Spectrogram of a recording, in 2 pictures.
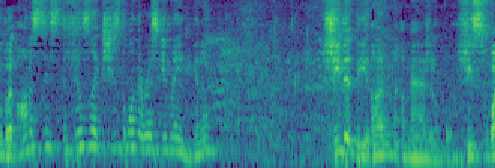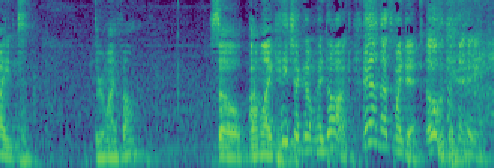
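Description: A young man doing stand-up into a handheld mic on an outdoor stage, his voice a touch high and mellow. He is animated and flips into high-pitched voices for the people he quotes. A faint outdoor hum sits behind him. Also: poor audio. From Los Angeles. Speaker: stand-up comedian. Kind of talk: stand-up comedy set.

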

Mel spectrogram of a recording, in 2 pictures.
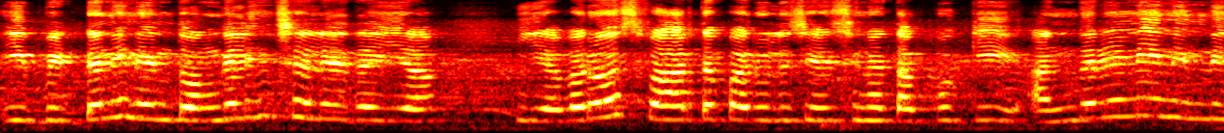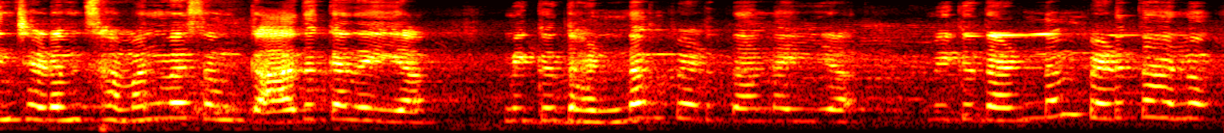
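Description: A woman's voice: very high voice, a bit bright, a little hiss or hum, low-quality recording. A woman voicing a destitute, pleading woman in an audio drama, crying and begging as she talks. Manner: tearful, pleading, wailing. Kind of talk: melodramatic audio drama acting. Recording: background music under voice.

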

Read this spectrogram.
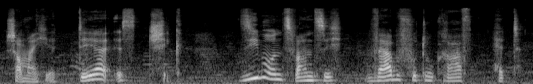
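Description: A woman voicing a picky, excitable young woman who judges possible dates. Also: fairly low pitch, a little slow. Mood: excited.

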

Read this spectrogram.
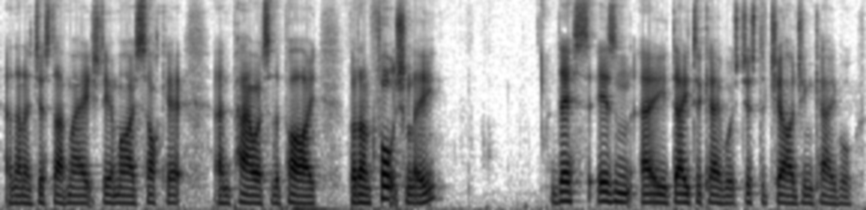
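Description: A man's voice: on the low side, little pitch movement, a little fast. A man casually narrating a hands-on tech demo at home, thinking aloud with plenty of fillers. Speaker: tech video host. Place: home room, at a dining table.

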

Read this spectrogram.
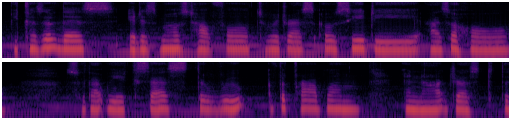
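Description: A woman guiding a sleep hypnosis and meditation in a soothing, unhurried, measured way. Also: medium pitch, warm tone. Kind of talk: guided sleep hypnosis, affirmations. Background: music.

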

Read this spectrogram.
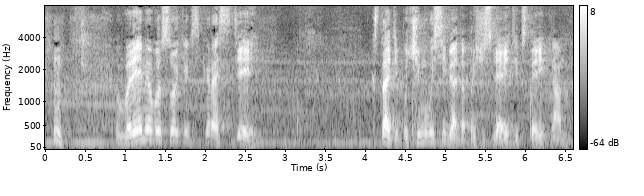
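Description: An actor playing a brisk, confident man of twenty-eight in love in a 1970s radio play. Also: a little high, very animated, a little hiss or hum. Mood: breezy.

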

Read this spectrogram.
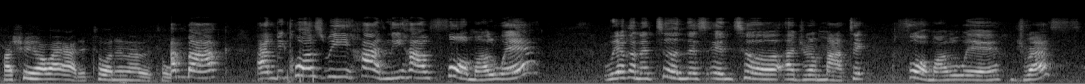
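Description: A woman's voice: high voice, lively intonation, a little slow, slight background noise, low-quality recording. Chatty woman with a cold teaching sewing. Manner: chatty, talks straight to the viewer. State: has a cold, sniffling. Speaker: sewing tutorial host. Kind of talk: casual step-by-step sewing tutorial.

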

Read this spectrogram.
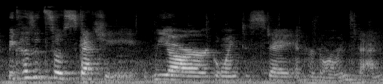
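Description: An eighteen-year-old woman vlogging into a phone held at arm's length, chatting casually with a sarcastic, deadpan edge. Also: mid-range voice, moderate pace, faint music behind, poor audio. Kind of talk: casual vlog chat. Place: car, then small hotel room.

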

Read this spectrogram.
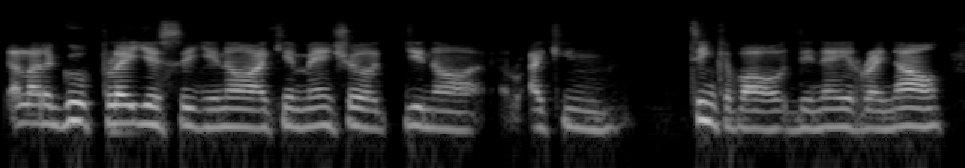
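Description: A man's voice: a little high, flat delivery, a little slow, a bit bright. A middle-aged man from Venezuela with a Venezuelan Spanish accent, a native Spanish speaker, speaking earnestly in plain non-native English as a guest on a video call from a room indoors. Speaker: guest jockey. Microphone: video call from laptop.

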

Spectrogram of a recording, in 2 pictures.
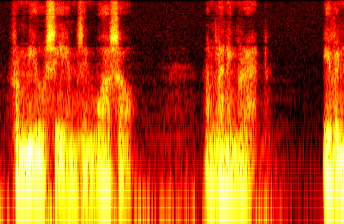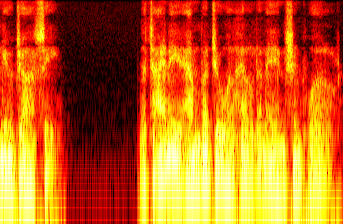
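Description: An actor playing a wistful elderly park founder, narrating his memoir in measured, reflective storytelling. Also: lowish voice, creaky, breathy edge, full character voice. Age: older. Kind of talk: scripted memoir narration in a game.

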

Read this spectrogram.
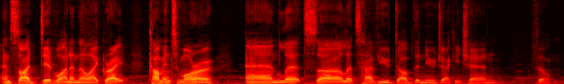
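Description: A man's voice: medium pitch, moderate pace. A man with an Australian accent, an actor telling stories in a studio interview, acting out quotes. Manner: animated storyteller, acts out quotes. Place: studio, colored backdrop. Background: faint music.

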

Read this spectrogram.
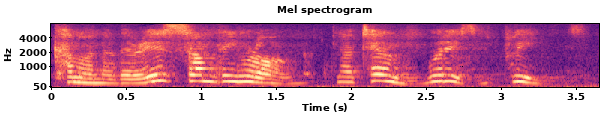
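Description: Actress as a high-voiced concerned lover. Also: female voice, animated, normal speed, a little hiss or hum, close to an everyday voice, poor audio. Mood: worried. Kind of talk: 1970s television crime drama acting.

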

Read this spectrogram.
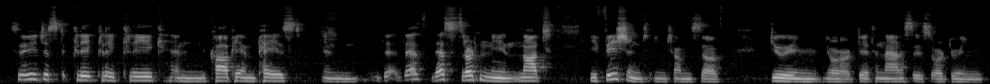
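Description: A young man from China with a Chinese accent, giving a modest, halting technical talk at a user group meeting. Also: on the high side. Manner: modest, hesitant restarts. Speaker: conference speaker. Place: meeting room.

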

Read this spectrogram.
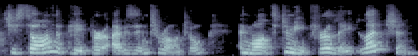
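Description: An older woman playing a genteel, polite 1908 suffragist in a radio play, with an expressive, mannered delivery. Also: medium pitch, brisk, lightly acted. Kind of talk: period radio play acting. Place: at home on a video call.

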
